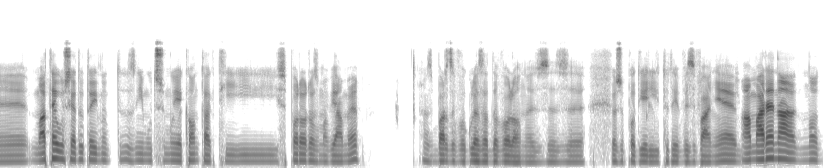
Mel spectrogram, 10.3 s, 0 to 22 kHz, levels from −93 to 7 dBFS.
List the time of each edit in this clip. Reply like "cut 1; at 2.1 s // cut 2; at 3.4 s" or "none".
cut 1; at 7.7 s // cut 2; at 9.3 s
